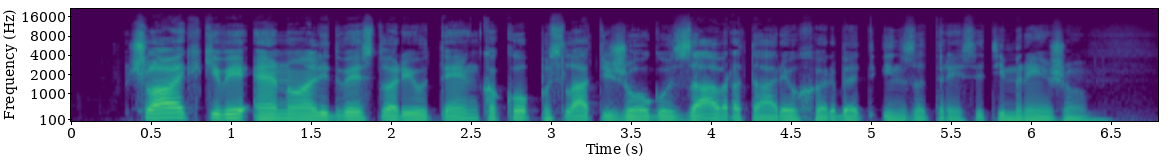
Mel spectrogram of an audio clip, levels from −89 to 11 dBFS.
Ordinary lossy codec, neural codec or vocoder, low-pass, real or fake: none; none; 19.8 kHz; real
